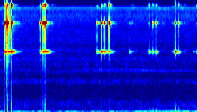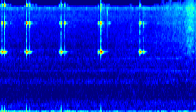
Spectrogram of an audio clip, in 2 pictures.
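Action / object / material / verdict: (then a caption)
tap / candle in a glass jar / glass / none. A candle in a jar is tapped, giving short, bright, bell-like clinks that ring at a clear high pitch and die away quickly. The taps come irregularly over a steady low rumble.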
